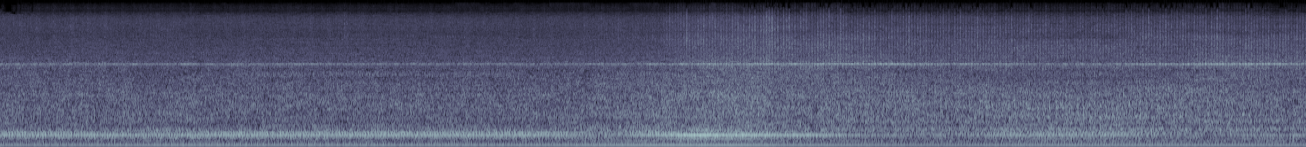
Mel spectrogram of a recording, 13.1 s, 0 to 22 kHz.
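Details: YaMZ-650 diesel on a test bench, in for repair after an overhaul done elsewhere: a steady, even clatter with a fast regular beat and constant pitch, no knocks or misses; normal running.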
